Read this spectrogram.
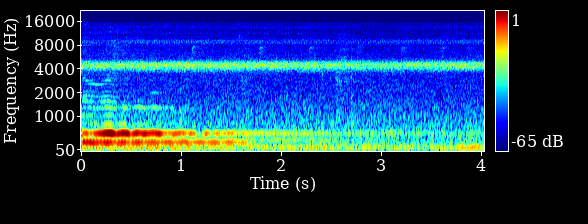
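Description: An acoustic guitar is strummed and its chord rings out, slowly fading.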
